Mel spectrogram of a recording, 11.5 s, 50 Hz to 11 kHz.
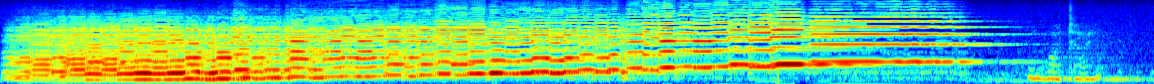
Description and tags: Baroque 06 - Scale Improvising (Take 2)
Baroque Phrases on Violin. Improvising on a Whole G Major Scale while Ornamenting. (AGAIN!)
Baroque, Improvising, Ornamentation, Phrasing, Scales, Trills, Violin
